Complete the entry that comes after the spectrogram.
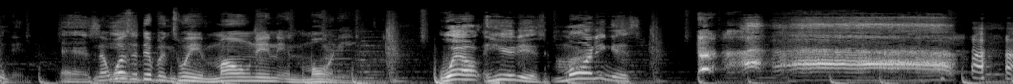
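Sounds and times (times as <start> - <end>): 
speech: 0.0 - 3.7, 4.4 - 7.2
person imitating a rooster crow: 7.0 - 9.6
laughter: 9.3 - 10.1.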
